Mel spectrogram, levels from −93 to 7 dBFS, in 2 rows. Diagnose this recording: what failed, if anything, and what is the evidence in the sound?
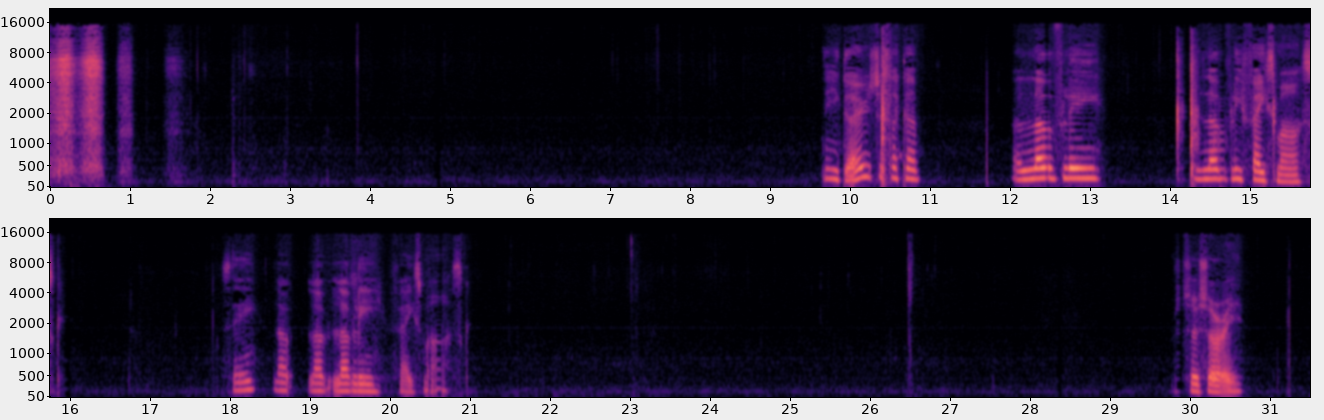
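The sender's clock runs roughly five percent slow against the receiver's. This is clock drift between sender and receiver at the network jitter buffer, which keeps draining and produces small, unevenly spaced hiccups throughout.

Repeated timing corrections: the receiver's buffer keeps stretching the stream from 0.75 to 31.45 s, running at 97% speed and adding about a second.

Short stalls from late packets: the jitter buffer ran empty at 4.82, 12.43, 14.63, 15.95, 20.60, 28.34 and 29.85 s. Each time the last sound is held for 60 ms, with nothing lost, a brief smeared hold.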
